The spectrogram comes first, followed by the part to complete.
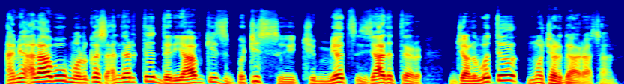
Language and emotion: Kashmiri, neutral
